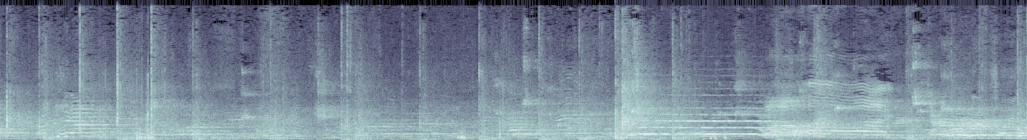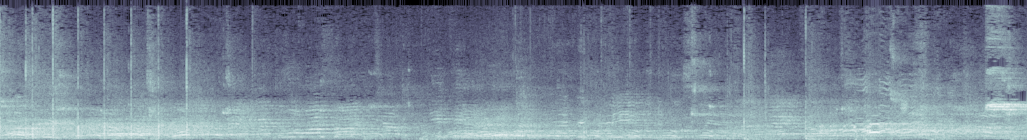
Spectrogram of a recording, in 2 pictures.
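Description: Spectators shout and cheer in a large echoing gym.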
